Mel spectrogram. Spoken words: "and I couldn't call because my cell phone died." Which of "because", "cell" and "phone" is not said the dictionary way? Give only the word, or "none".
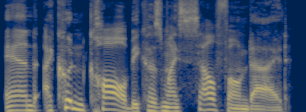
none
